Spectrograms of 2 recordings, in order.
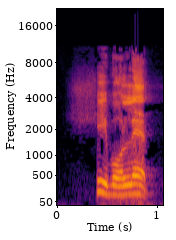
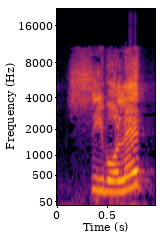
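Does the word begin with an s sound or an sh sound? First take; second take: sh; s. First: The word begins with an sh sound. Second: The word begins with a plain s sound. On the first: The speaker is from the tribe that passes the test. The speaker calls it right. "La prueba consistía en pronunciar correctamente una palabra" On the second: The speaker is from the tribe of Ephraim. The speaker calls it wrong. "sin la H intermedia"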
